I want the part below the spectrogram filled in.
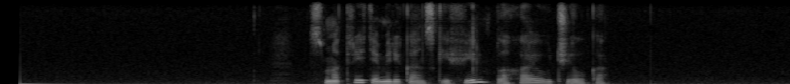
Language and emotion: Russian, neutral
